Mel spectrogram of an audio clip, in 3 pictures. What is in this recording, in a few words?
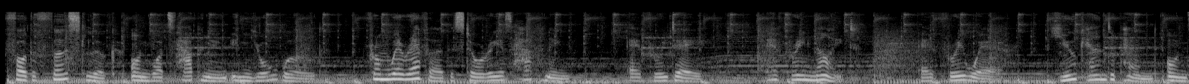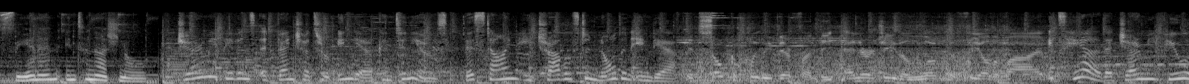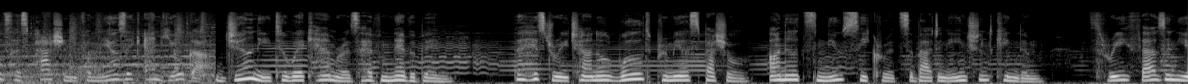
promos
